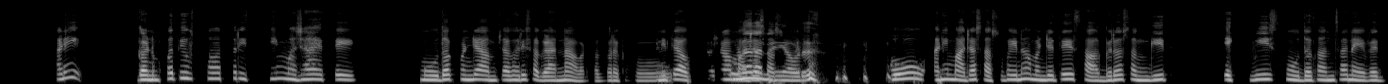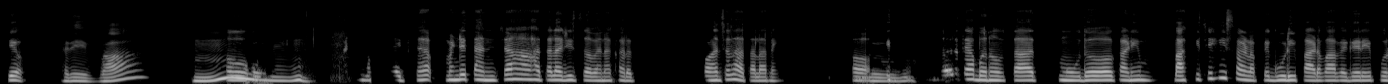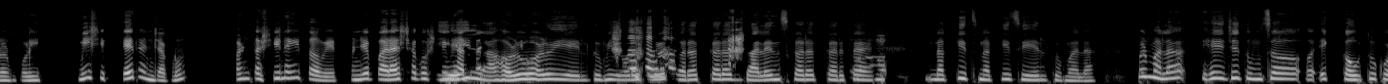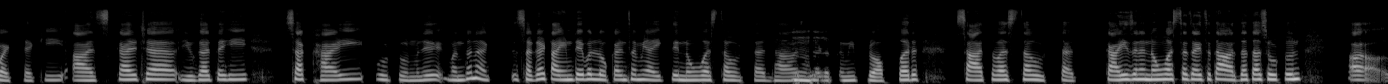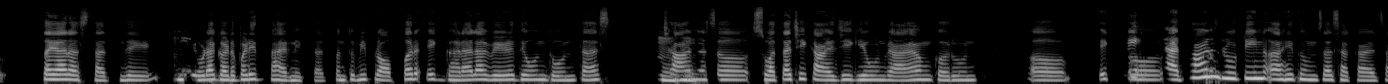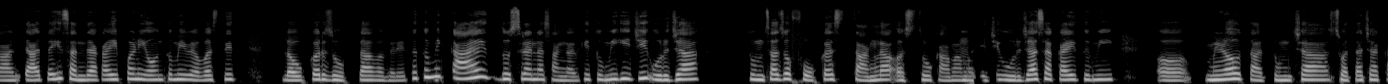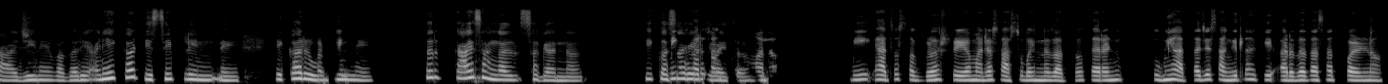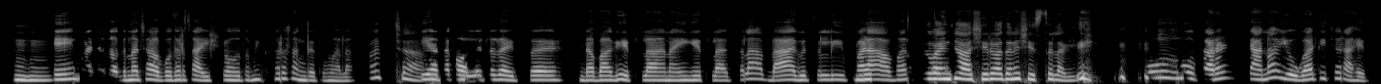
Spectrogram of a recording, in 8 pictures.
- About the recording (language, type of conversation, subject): Marathi, podcast, सकाळी तुमची दिनचर्या कशी असते?
- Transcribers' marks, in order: laughing while speaking: "आवडत"; laugh; joyful: "अरे वाह!"; tapping; unintelligible speech; chuckle; laugh; laughing while speaking: "हो, हो"; in English: "रुटीन"; unintelligible speech; unintelligible speech; in English: "रुटीनने"; chuckle; in English: "टीचर"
